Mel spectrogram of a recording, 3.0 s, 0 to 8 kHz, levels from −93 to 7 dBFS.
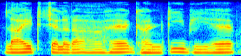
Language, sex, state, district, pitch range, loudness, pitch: Hindi, male, Jharkhand, Deoghar, 125-135 Hz, -16 LUFS, 130 Hz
